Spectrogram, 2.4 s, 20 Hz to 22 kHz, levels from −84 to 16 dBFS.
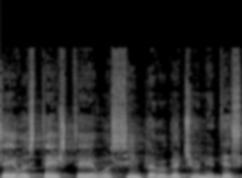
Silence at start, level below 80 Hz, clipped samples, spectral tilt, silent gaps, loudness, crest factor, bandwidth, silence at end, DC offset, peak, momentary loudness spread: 0 s; -68 dBFS; under 0.1%; -4 dB/octave; none; -23 LUFS; 14 dB; 16.5 kHz; 0 s; under 0.1%; -10 dBFS; 4 LU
